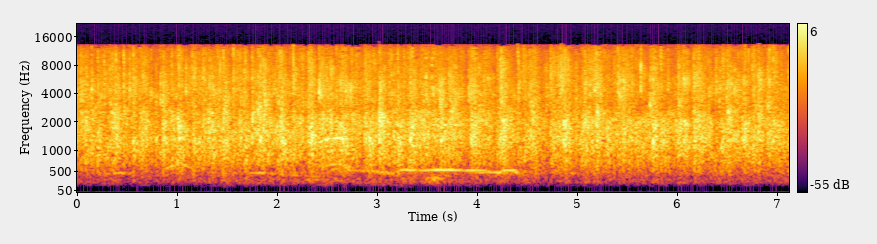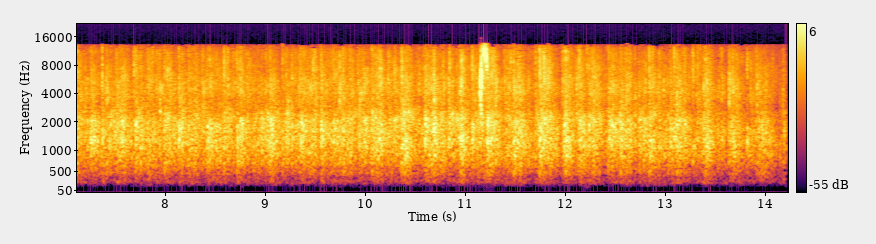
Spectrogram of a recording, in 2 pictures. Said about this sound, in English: And a special welcome to the legislators who started this crusade. Uh, first and foremost, Assemblymember Margaret, Margaret Markey. Uh, let's give her a round of applause.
